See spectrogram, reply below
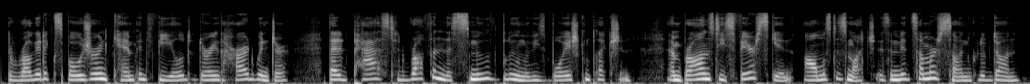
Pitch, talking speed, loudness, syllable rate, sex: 215 Hz, 220 wpm, -17 LUFS, 5.7 syllables/s, female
